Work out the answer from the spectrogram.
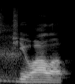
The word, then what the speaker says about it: Puyallup: It's Puyallup.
